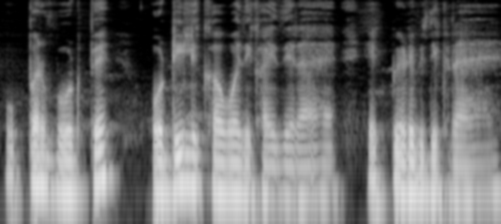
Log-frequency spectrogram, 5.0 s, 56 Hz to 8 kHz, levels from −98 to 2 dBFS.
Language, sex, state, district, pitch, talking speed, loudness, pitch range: Hindi, male, Jharkhand, Ranchi, 105 Hz, 190 wpm, -18 LUFS, 100-110 Hz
